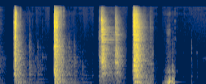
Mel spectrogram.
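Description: Door sound effects from an open game art pack play as four or five heavy bangs and thuds in quick succession, each with a short rattling decay. Loud and close, with no voices.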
